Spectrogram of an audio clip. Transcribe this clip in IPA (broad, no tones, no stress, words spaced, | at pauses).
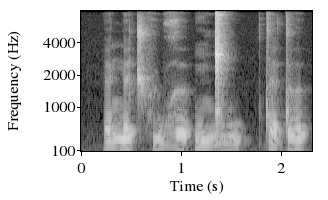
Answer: ɛŋɛt͡ʃfʉw ɣə ʔĩŋ͡ǁĩw | tɛtə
